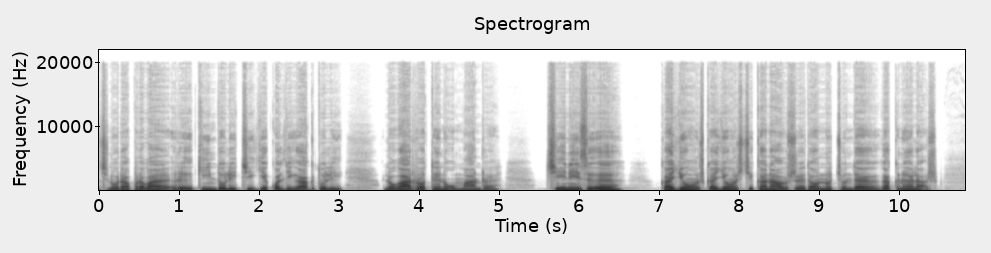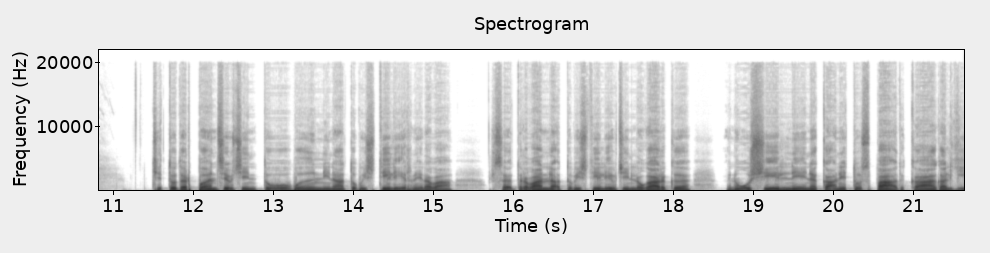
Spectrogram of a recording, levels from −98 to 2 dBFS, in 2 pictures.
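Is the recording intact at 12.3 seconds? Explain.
No. At 12.3 seconds, as throughout the clip, the speech carries crude rate conversion. A 48 kHz to 44.1 kHz change was made by simply picking the nearest sample, with no filtering. That drops samples in a fixed repeating cycle, leaving an error roughly 30 dB below the speech that is heard as a gritty, inharmonic fizz riding on louder and brighter sounds. A spectrogram shows faint stray partials that ignore the harmonic stack, and the waveform has tiny periodic steps.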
